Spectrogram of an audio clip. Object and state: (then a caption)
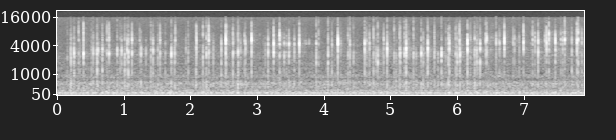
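Hollow cardboard box. Long acrylic nails tap fast on the front of a small, hollow black cardboard packaging box with a round emblem sticker. A steady stream of quick, dry, bright clicks rides over a soft low rumble, with no ring after each tap.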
